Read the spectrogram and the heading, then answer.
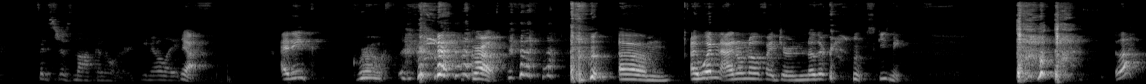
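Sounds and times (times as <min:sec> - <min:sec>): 
speech: 0:00.5 - 0:09.2
person coughing: 0:05.7 - 0:06.2, 0:10.2 - 0:10.9.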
